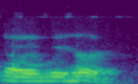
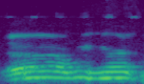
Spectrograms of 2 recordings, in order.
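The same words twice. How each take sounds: First: Said in the usual way. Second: High, tentative mock doubt; unsure. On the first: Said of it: "It was very loud". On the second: Imitating someone unsure they heard the sound, tentative. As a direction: say it like you barely heard it. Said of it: "It wasn't one of those, like".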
